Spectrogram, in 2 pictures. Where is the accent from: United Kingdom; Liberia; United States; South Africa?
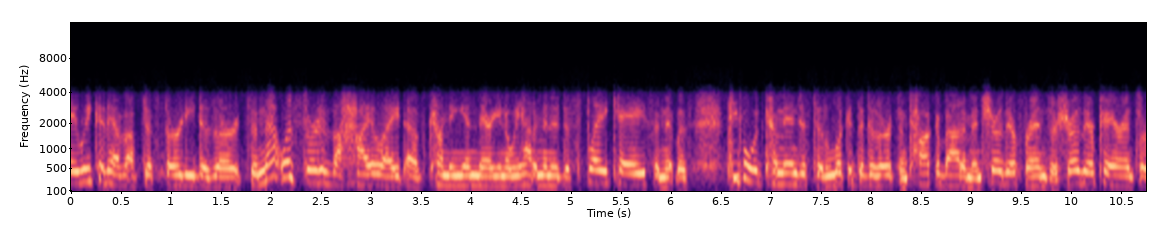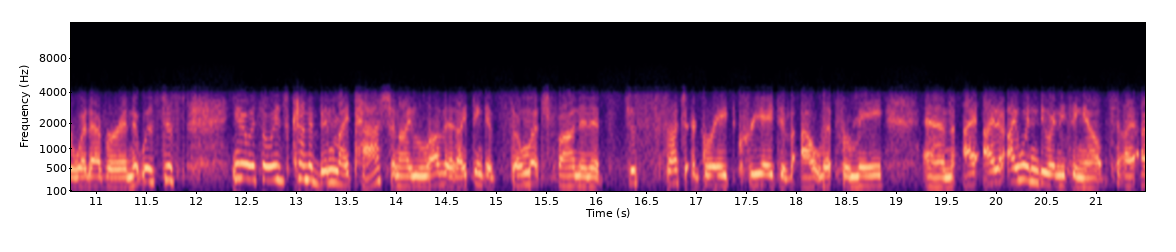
United States; New York; born there; I was born in Western New York State, outside of Buffalo, if you can imagine that. We're right on Lake Erie, and in a very small town.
